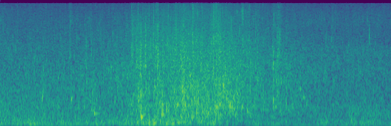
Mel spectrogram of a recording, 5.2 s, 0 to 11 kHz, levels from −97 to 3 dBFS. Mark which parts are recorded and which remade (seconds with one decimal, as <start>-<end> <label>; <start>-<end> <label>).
0.0-5.2 recorded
